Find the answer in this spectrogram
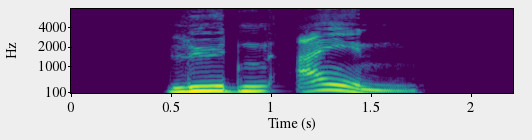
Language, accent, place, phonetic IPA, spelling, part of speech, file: German, Germany, Berlin, [ˌlyːdn̩ ˈaɪ̯n], lüden ein, verb, De-lüden ein.ogg
- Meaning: first/third-person plural subjunctive II of einladen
